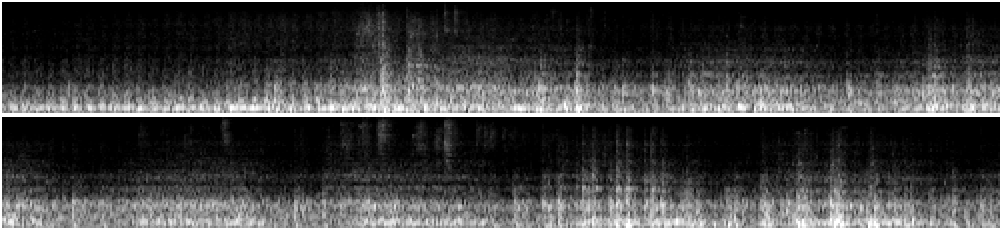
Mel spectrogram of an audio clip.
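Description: A train of railway carriages rolling past, a steady rumble with irregular clicks and knocks from the wheels passing over the rail joints.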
